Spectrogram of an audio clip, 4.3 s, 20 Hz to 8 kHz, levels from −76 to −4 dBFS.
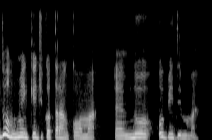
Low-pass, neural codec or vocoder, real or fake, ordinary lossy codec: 7.2 kHz; none; real; none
